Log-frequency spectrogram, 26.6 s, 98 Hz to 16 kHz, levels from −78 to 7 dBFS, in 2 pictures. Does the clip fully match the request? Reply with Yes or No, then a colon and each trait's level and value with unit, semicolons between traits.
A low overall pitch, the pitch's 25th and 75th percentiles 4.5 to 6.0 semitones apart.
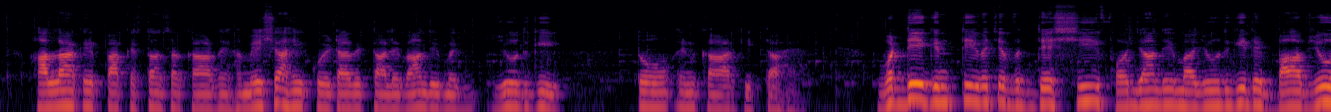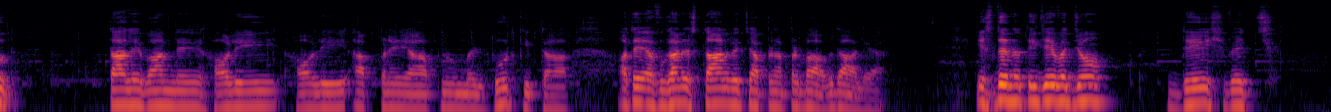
No: low, 125 Hz; average, 3.3 semitones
